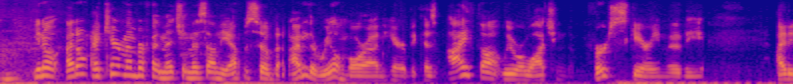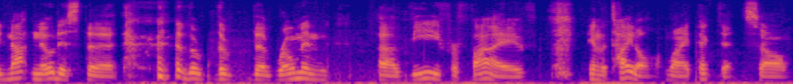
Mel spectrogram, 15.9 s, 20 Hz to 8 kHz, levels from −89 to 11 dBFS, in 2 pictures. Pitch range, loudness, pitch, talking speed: 110-160 Hz, -25 LUFS, 135 Hz, 195 wpm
